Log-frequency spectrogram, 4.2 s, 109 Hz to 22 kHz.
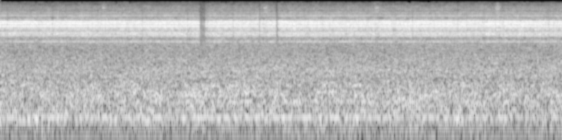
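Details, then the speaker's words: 2003 Apple Power Macintosh G5 (first version of this case, Hitachi 500 GB drive) during network activity: a constant thin high-pitched whine over steady fan hiss that stops and restarts; coil whine is suspected but not confirmed. "coil one on that is nuts oh it stopped oh now it's started again"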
